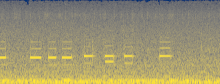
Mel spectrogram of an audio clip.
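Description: Keypad DTMF tones dialing a number on an Iridium satellite phone, about nine short evenly spaced beeps over a steady low hum, close and fairly quiet.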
